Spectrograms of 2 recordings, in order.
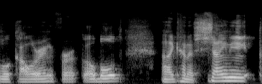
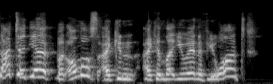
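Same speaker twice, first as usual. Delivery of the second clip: very high-pitched little creature kobold voice; 11 semitones higher, 3 dB louder than usual. Voicing a kobold caught working on a lock: kobold character voice. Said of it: "the kobold, uh, drops, uh, all of his little tools".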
